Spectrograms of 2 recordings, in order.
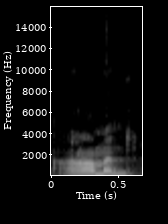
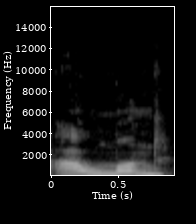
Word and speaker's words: almond: an argument recently about how i say almond do you say almond or almond i always say it and say the l is silent just almond like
